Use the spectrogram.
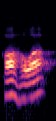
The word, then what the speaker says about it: قهوة: Qahwa is coffee. Qahwa sounds just like that. That one is easy, ikhwan. Sounds like coffee.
